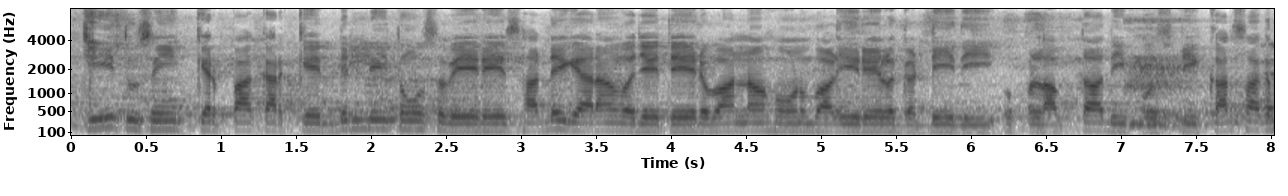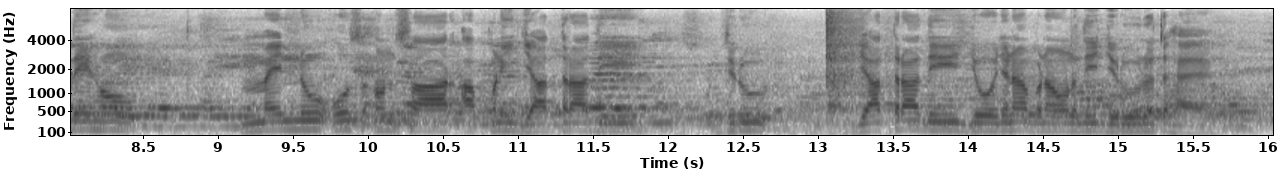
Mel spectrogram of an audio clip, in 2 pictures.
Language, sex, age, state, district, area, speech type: Punjabi, male, 18-30, Punjab, Ludhiana, rural, read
